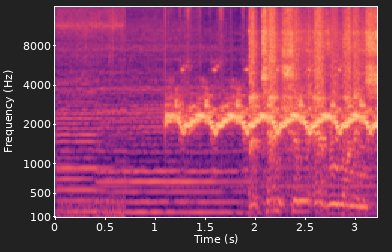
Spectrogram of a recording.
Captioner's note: siren wailing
